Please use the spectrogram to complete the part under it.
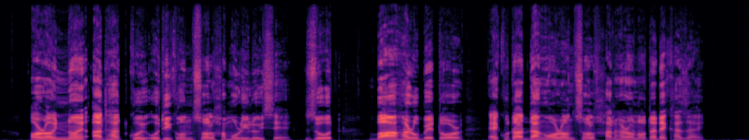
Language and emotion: Assamese, neutral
